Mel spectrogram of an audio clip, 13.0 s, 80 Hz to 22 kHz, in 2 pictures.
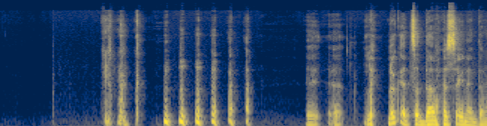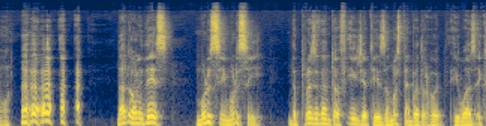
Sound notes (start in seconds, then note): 2.1 Ketawa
